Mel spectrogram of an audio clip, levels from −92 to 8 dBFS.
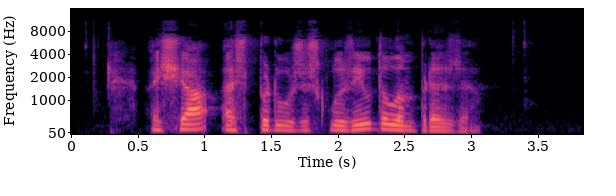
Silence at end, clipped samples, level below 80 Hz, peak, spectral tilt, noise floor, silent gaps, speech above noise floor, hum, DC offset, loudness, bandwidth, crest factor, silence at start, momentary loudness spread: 0.8 s; under 0.1%; -60 dBFS; -8 dBFS; -5 dB/octave; -66 dBFS; none; 41 dB; none; under 0.1%; -25 LUFS; 11.5 kHz; 20 dB; 0.25 s; 22 LU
